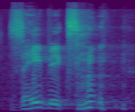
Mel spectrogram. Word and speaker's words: Zabbix: yeah and what you say it's the right pronunciation that you defend like the zabix zabix zabix I call it zabix so it's zabix guys thank you thank you again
